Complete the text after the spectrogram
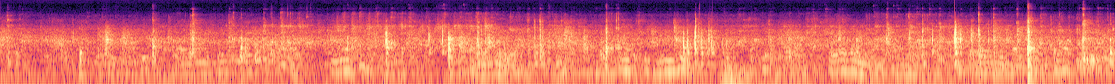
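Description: Backgammon checkers click as they are moved on a board.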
